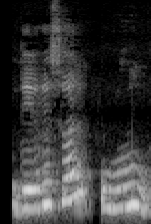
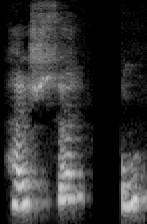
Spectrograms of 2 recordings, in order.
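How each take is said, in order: First: "उ" held long as oo; long vowel oo. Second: "उ" clipped quick; short vowel u. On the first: Teacher contrasts for pupils, "उ" drawn out long. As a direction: stretch "उ" to double length. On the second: Teacher shows pupils the short vowel, "उ" kept brief. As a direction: say "उ" short and light. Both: Shown as a demonstration.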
